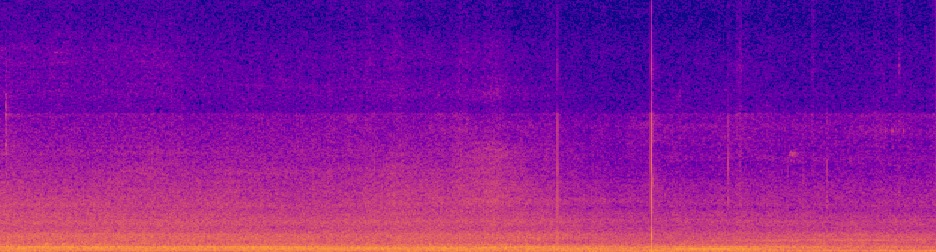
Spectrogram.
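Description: Steady low mechanical hum of machinery on an airport ramp beside a parked turboprop airliner, with one sharp click about nine seconds in.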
